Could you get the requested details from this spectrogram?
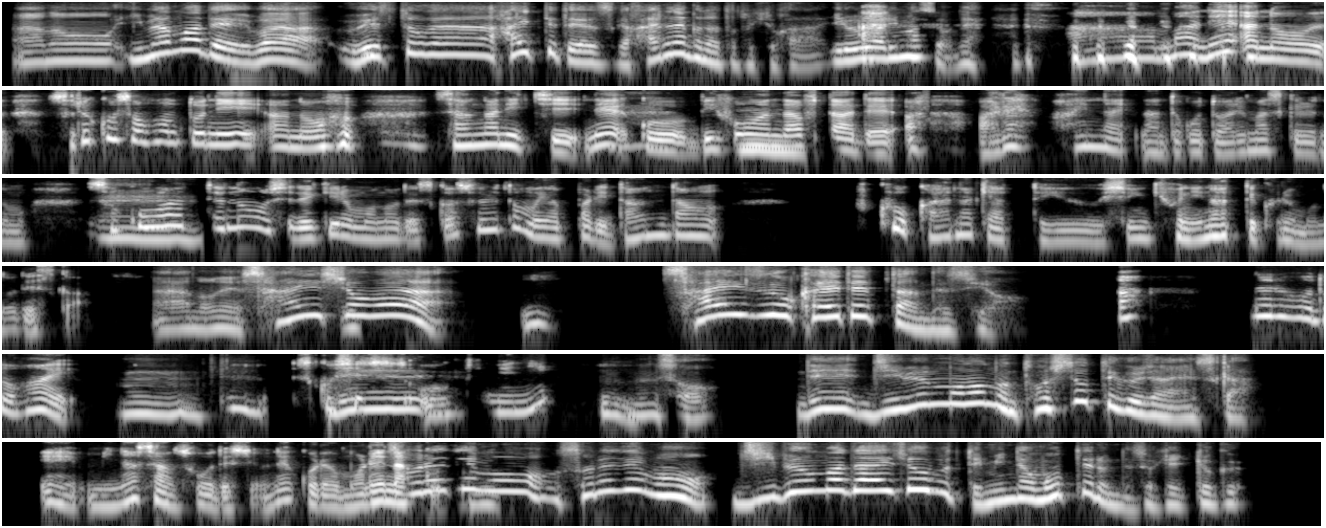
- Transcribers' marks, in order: laugh; chuckle; in English: "ビフォーアンドアフター"; other background noise
- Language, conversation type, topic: Japanese, podcast, 服で「なりたい自分」を作るには？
